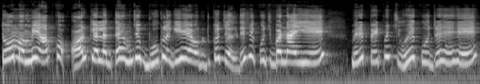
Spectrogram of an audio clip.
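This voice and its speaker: A woman's voice: extremely high pitch, expressive, moderate pace, fairly bright tone. A woman doing a rude, sulky little girl. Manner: snappy and complaining. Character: rude hungry young girl, sulky and bossy.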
